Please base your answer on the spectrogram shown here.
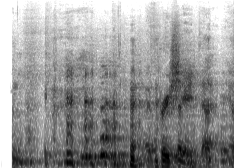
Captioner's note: all laughing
